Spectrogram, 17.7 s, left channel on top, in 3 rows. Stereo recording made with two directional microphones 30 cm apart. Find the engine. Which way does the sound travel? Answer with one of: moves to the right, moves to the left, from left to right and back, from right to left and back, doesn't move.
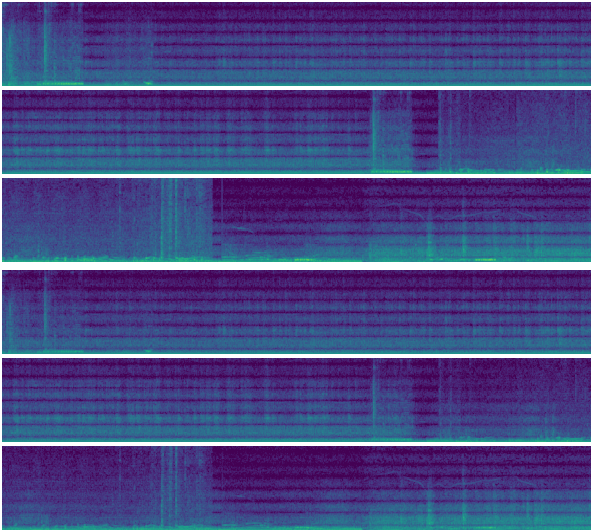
doesn't move.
